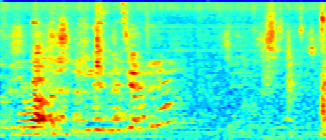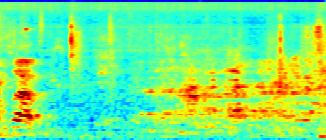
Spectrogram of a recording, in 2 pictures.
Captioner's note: jurors drowned out by crowd laughing in back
